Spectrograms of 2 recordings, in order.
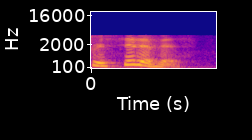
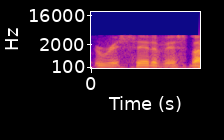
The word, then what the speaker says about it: recidivist: Yeah, I think that's pronounced recidivist. – Oh, okay. But, yeah, you're right, recidivist.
